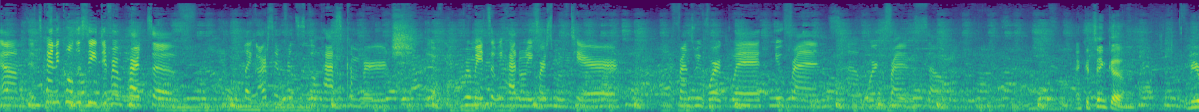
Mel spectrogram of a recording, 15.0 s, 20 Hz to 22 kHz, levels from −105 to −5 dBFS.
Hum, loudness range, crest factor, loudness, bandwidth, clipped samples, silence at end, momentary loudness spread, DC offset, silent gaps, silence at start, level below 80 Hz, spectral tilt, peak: none; 6 LU; 22 dB; -21 LUFS; 19.5 kHz; under 0.1%; 0 s; 12 LU; under 0.1%; none; 0 s; -56 dBFS; -2.5 dB/octave; 0 dBFS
